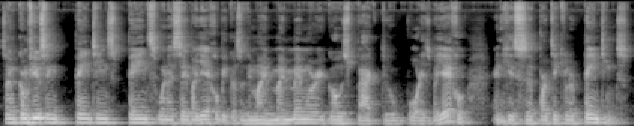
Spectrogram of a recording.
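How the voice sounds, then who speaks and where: A man's voice: on the low side, little pitch movement, moderate pace, warm tone. A man whose first language is Spanish talks with a Spanish accent, thinking aloud with many restarts while he paints miniatures at a desk. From Mexico. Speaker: hobby vlogger. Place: indoor hobby desk.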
